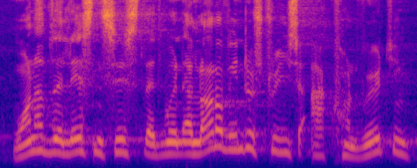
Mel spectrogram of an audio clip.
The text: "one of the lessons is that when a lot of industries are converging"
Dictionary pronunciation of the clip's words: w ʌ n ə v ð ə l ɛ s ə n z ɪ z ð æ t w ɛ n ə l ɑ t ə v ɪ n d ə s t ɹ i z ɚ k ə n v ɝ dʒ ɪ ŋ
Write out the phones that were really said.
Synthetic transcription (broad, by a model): w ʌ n ə v ð ə l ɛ s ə n s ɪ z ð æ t w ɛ n ə l ɑ t ə v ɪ n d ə s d ɹ i s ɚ k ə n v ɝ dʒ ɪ ŋ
